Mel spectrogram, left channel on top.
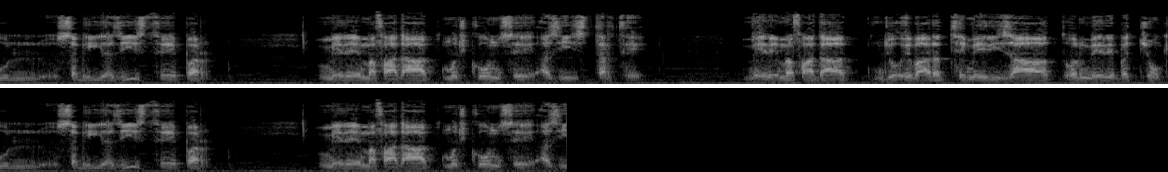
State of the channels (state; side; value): drops out; right; at 5.7 s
